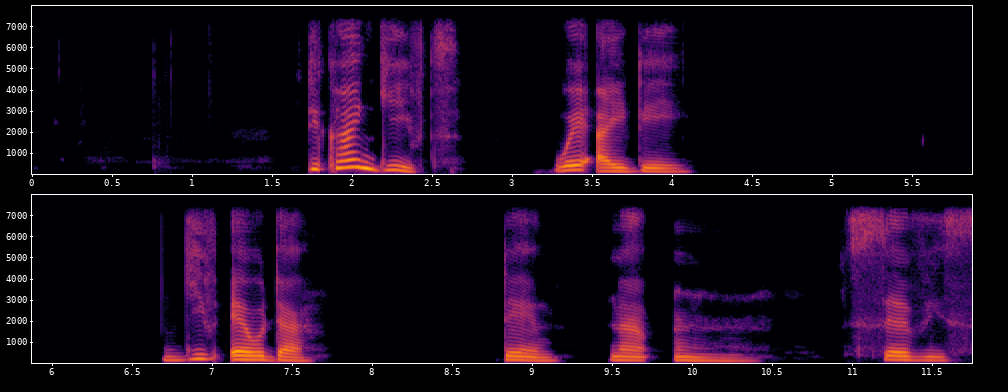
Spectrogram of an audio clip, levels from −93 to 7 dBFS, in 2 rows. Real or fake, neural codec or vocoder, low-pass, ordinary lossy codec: fake; codec, 44.1 kHz, 7.8 kbps, DAC; 7.2 kHz; none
